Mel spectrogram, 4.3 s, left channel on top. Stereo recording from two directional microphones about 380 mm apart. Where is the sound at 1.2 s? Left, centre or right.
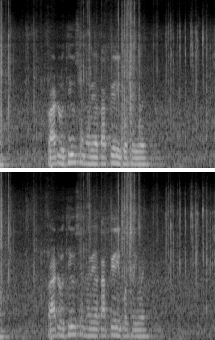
Centre.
